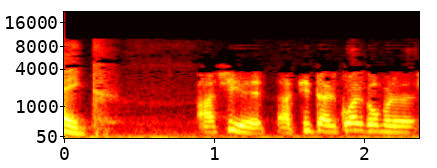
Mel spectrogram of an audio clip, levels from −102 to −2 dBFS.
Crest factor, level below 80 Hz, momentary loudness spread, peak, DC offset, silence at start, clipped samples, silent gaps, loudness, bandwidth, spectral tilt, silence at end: 18 dB; -44 dBFS; 10 LU; -4 dBFS; under 0.1%; 0 s; under 0.1%; none; -22 LUFS; 10.5 kHz; -6.5 dB/octave; 0 s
